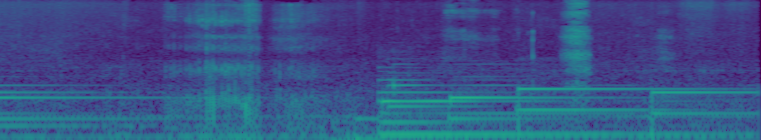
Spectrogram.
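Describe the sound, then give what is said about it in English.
A neighbour's male cat, Bobcat, purrs in a steady, continuous rumble that rises and falls slightly with each breath, with no one speaking over it. “That's my neighbor's cat.”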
